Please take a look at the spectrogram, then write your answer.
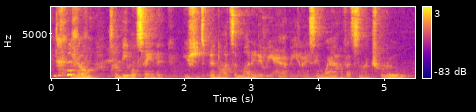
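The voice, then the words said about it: Owen Wilson impression. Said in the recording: “He just has an Owen Wilson speech. ... Owen Wilson.”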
